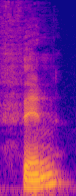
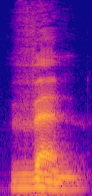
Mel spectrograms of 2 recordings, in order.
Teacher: the first one is unvoiced put your hand over your throat and the second one is voiced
